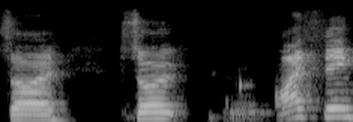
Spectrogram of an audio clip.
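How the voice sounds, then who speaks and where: An Australian accent with ordinary pitch variation. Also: man. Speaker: stroke recovery coach. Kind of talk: online class.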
